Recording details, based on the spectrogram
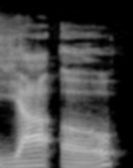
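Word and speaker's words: ΙΑΩ: written Yota Alpha om om GA which is pronounced yaho and some people have suggested that that is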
